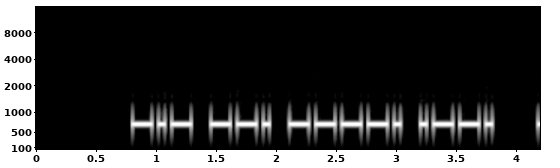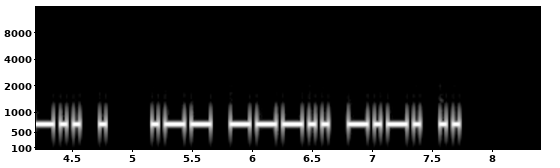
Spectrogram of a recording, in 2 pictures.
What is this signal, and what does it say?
Morse code, heard as a keyed tone, about 22 wpm, 700 Hz. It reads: KG9P DE W8CI
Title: USA Callsign DE Callsign - 4 Characters - 22wpm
